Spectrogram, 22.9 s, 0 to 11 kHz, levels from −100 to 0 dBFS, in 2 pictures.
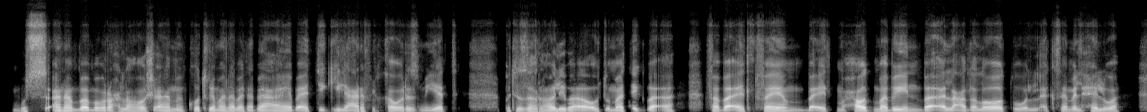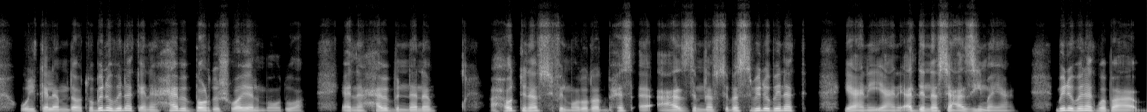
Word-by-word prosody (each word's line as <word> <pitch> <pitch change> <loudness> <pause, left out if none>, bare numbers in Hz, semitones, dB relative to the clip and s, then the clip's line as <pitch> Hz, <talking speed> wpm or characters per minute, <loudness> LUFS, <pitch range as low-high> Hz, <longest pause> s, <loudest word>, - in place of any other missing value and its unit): بُص، 130 +4 -3
أنا 155 +1 +5
ب 125 -3 -1
ما 125 - +10
باروحلهاش، 125 0 0
أنا 150 +2 +2
من 125 -3 -3
كتر 145 +1 -1
ما 135 - +1
أنا 145 -1 +1
باتابعها 135 +5 0
هي 135 0 +2
بقت 115 -1 +2
تيجي 115 +2 -6
لي، 105 - 0
عارف 120 +4 0
الخوارزميات 110 +2 -1 0.5
بتظهِرها 115 -1 0
لي 130 -1 +3
بقى 130 -1 +5
automatic 130 0 0
بقى، 130 -2 +3 0.3
فبقت 130 -1 +4
فاهم، 145 +2 +1
بقيت 125 - +2
محاط 145 +5 +5
ما 125 -3 +3
بين 140 -1 +1
بقى 145 0 +5
العضلات 125 +3 +2
والأجسام 115 +4 -5
الحلوة 140 0 0 0.5
والكلام 125 +3 -3
دوّة. 120 -3 -1
وبيني 210 +7 +1
وبينك 205 -3 0
يعني 130 -3 -4
حابب 180 +1 -1
برضه 155 -1 +1
شوية 145 +1 +1
الموضوع، 95 -4 -9 0.4
يعني 110 +1 -5
حابب 145 +6 -2
إن 125 -1 -7
أنا 140 +2 -2 0.6
أحط 165 +1 -1
نفسي 165 +2 -2
في - - -9
الموضوع 120 +2 -4
دوّة 135 0 -1
بحيث 160 +7 -8
أ 310 - -3
أعزّم 140 0 -2
نفسي، 125 -1 -5
بس 160 +2 -2
بيني 195 +1 +1
وبينك 185 0 -2 0.4
يعني 115 -1 -1
يعني 110 +2 -2
أدي 150 +1 +2
لنفسي 150 +1 0
عزيمة 110 +2 -3
يعني، 90 -3 -13 0.4
بيني 200 +4 +3
وبينك 190 -2 +1
بابقى 135 -4 0
ع 115 - 0
130 Hz, 175 wpm, -23 LUFS, 120-145 Hz, 0.6 s, ما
